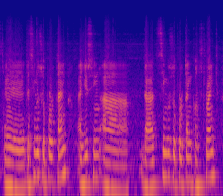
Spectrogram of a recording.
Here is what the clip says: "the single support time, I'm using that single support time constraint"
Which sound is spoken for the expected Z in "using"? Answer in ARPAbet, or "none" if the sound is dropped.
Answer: S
